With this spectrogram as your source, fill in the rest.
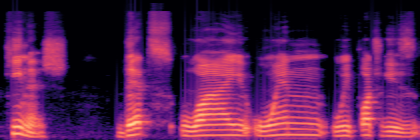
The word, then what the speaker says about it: quinas: find 5 small blue shields that we call quinas.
